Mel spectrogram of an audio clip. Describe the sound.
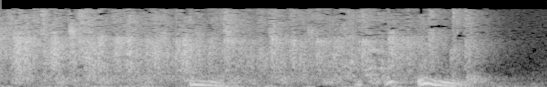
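An audience applauds to welcome a guest speaker at a talk. The clapping is dense and steady, with a few sharper claps standing out, and it dies away quickly near the end.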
